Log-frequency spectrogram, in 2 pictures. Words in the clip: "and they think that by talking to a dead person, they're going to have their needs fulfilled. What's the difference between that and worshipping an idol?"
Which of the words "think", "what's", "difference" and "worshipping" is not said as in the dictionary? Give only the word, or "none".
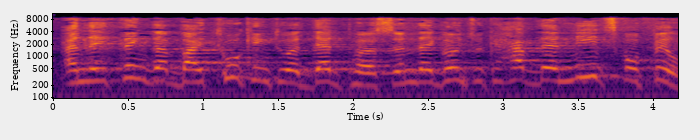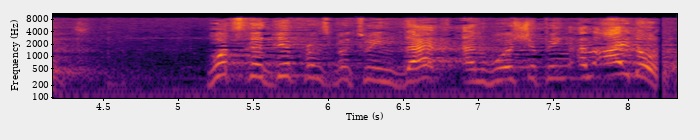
none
